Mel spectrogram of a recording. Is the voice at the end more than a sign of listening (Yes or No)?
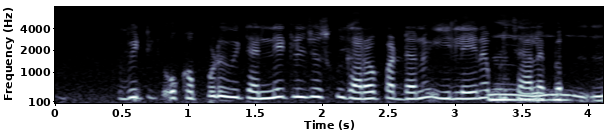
Yes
